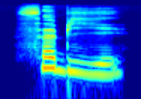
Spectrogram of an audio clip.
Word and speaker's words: s'habiller: S'habiller. Faites attention, ce verbe commence par un H muet. Le H ne se prononce pas.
